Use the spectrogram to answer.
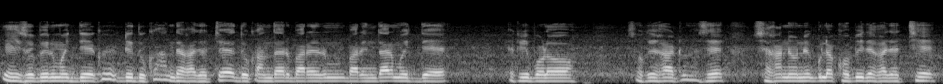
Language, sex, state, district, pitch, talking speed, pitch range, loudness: Bengali, male, Assam, Hailakandi, 160 Hz, 135 wpm, 155-165 Hz, -13 LUFS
